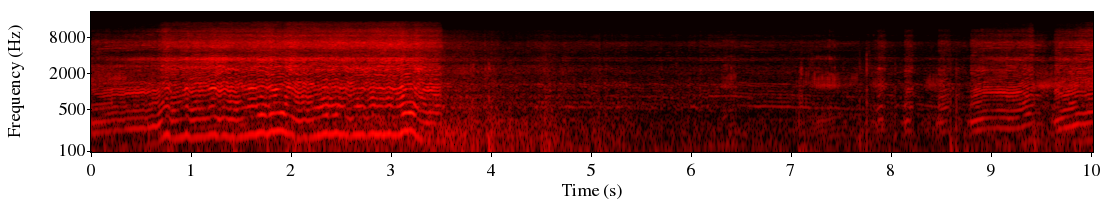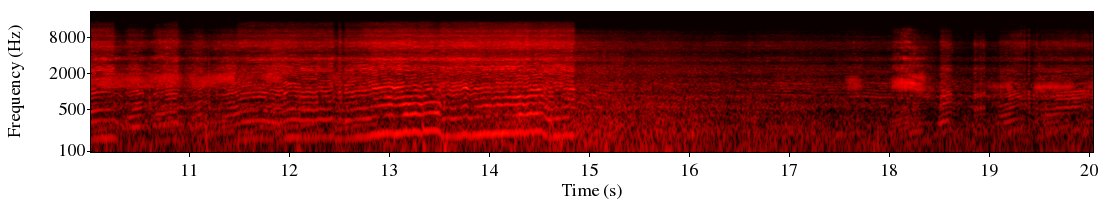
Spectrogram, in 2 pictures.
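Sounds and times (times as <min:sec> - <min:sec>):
motocross bike engine revving: 0:00.0 - 0:20.0.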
